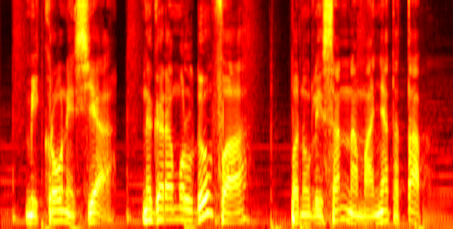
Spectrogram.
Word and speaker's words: Mikronesia: Dalam bahasa Inggris i-nya dibaca I dan menggunakan huruf C micro. Tapi dalam bahasa Indonesia huruf I-nya dibaca I dan menggunakan huruf K mikro mikronesia.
